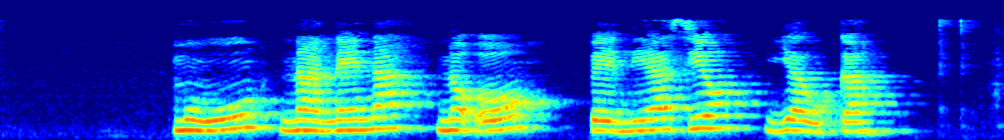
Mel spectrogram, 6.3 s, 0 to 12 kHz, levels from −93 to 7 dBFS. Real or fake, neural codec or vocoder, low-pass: real; none; 7.2 kHz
